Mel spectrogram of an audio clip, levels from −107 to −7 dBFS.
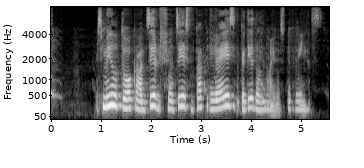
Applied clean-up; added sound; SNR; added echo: neural mask model DeepFilterNet 3.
